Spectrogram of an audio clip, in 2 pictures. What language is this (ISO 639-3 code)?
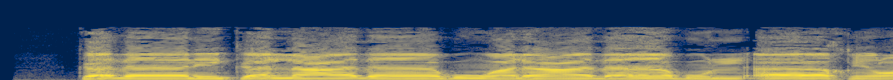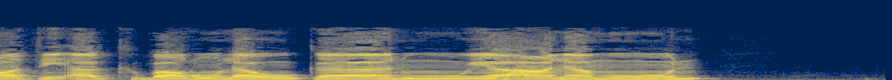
ara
